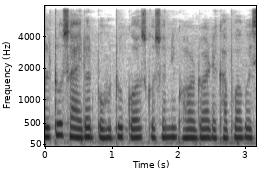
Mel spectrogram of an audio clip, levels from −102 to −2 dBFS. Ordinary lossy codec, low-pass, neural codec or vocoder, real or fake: none; 7.2 kHz; none; real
